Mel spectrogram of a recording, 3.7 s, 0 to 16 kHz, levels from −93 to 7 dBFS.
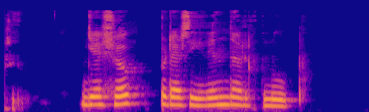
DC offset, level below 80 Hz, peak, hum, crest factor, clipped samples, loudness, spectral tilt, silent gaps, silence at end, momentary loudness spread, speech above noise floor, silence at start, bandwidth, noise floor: under 0.1%; -64 dBFS; -6 dBFS; none; 16 dB; under 0.1%; -20 LUFS; -4.5 dB/octave; none; 0.8 s; 7 LU; 69 dB; 0.05 s; 11.5 kHz; -88 dBFS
